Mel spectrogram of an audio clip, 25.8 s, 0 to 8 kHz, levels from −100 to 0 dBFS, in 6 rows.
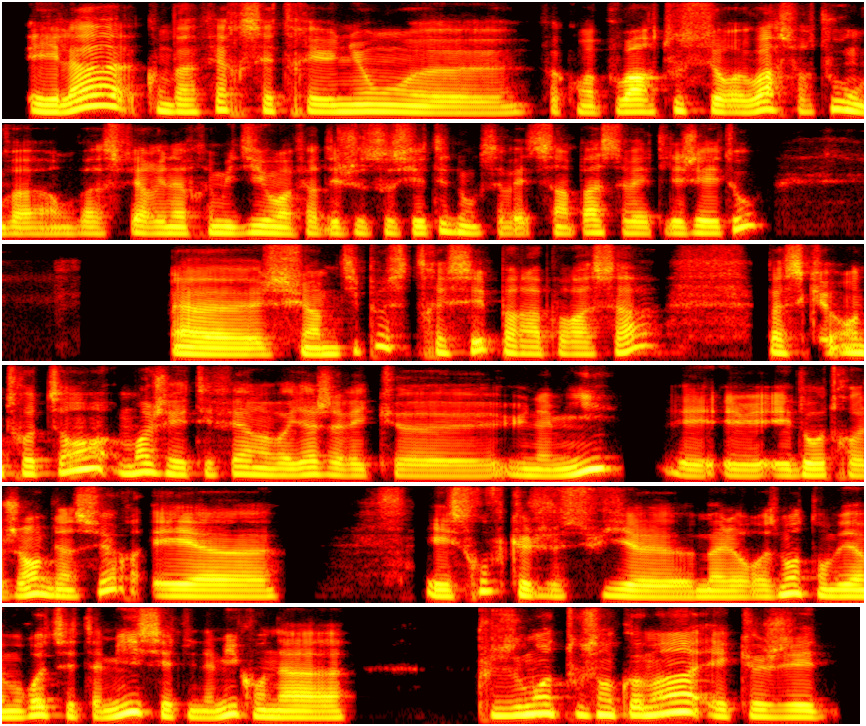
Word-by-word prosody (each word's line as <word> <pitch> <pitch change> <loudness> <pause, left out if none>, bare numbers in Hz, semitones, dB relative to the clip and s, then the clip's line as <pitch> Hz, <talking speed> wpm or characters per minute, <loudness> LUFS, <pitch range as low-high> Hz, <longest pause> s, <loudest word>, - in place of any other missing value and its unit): Et 130 -2 +3
là, 230 - +4
qu'on 145 - -3
va 125 -1 -1
faire 155 +6 -4
cette 140 -1 -3
réunion, 130 -1 +1
heu, 105 -1 -2
enfin, - - -11
qu'on - - -9
va 115 - -3
pouvoir 125 +3 +5
tous 150 - -3
se 145 +1 -4
revoir 130 +7 +3
surtout, 170 +2 -5
on 140 - +2
va 110 -2 -2
on 110 - -8
va 115 -1 -5
se - - -6
faire 125 -3 -2
une 115 - 0
après-midi, 120 +2 -1
on 120 - +2
va 110 - +1
faire 115 - -6
des 115 - -5
jeux 115 +1 -7
de - - -9
société 120 +4 -4
donc 130 -5 -4
ça 115 - -11
va 105 - -4
être - - -11
sympa, 130 +3 -2
ça 130 -2 -6
va - - 0
être 115 - -9
léger 120 +1 0
et - - -3
tout. 250 +6 -4 1.4
Heu, 115 -3 +5
je 115 - -5
suis - - -1
un 115 +1 +1
petit 120 - -7
peu 270 - -3
stressé 170 - -2
par 160 -8 -2
rapport 125 0 -2
à 120 - -1
ça 265 - -2 0.5
parce 145 -2 +1
qu'entre 145 0 -1
temps, 190 - +2
moi 165 +4 +2
j'ai 155 -5 -1
été 125 -1 -6
faire 135 +2 -2
un 125 - 0
voyage 125 +2 -1
avec, 115 -2 -5
heu, 105 -1 -3
une 115 -3 -4
amie 185 - +4 0.2
et 115 -6 -2 0.2
et 110 0 -2
et - - 0
d'autres 115 -1 -1
gens 130 +9 +3
bien 125 -7 0
sûr 215 - -2
et 120 -1 +5
heu, 115 -1 +3 0.8
et 120 - +1
il 115 - +1
se - - 0
trouve 210 0 -5
que 130 - 0
je 120 -1 -3
suis, 125 +1 -3
heu, 105 -2 +2
malheureusement 110 +8 +1
tombé 120 -6 0
amoureux 115 +7 +2
de - - -11
cette 125 -4 -5
amie. 150 - +5
C'est 130 -11 -1
une 115 -1 -3
amie 135 +9 +2
qu'on 130 -8 -1
a 115 0 +3 0.6
plus 150 -1 -2
ou - - +4
moins 185 +2 +6
tous 165 -3 -4
en 160 - +4
commun 175 +8 +5
et 130 -3 -2
que 130 0 -2
j'ai 120 -1 -1
125 Hz, 240 wpm, -24 LUFS, 115-145 Hz, 1.4 s, moins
